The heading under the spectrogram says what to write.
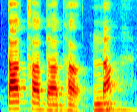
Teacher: तू अर्थात ता वर्ग, ता था दा धा ना, ला और दंत श का उच्चारण स्थान दंत होता है। दंत्य होना चाहिए दोस्तों, दंत्य।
